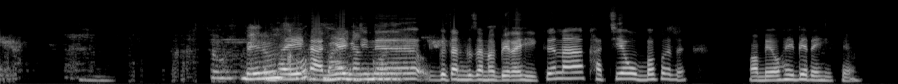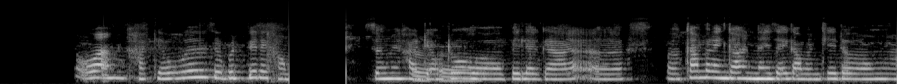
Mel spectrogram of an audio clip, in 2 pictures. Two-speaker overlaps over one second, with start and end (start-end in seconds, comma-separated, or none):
2.7-4.2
